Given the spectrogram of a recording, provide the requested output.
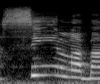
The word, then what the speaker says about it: sílaba: ser voluntário ou não, nós falamos si. Ó, deixa eu sublinhar aqui. O si nós falamos mais forte. Ele já é acentuado, né? Tônica. Independente do acento, se ele é circunflexo ou se ele é acento agudo, a sílaba mais forte é aquela acentuada. Então, sílaba. Ó, nós ficamos mais tempo falando sílaba.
